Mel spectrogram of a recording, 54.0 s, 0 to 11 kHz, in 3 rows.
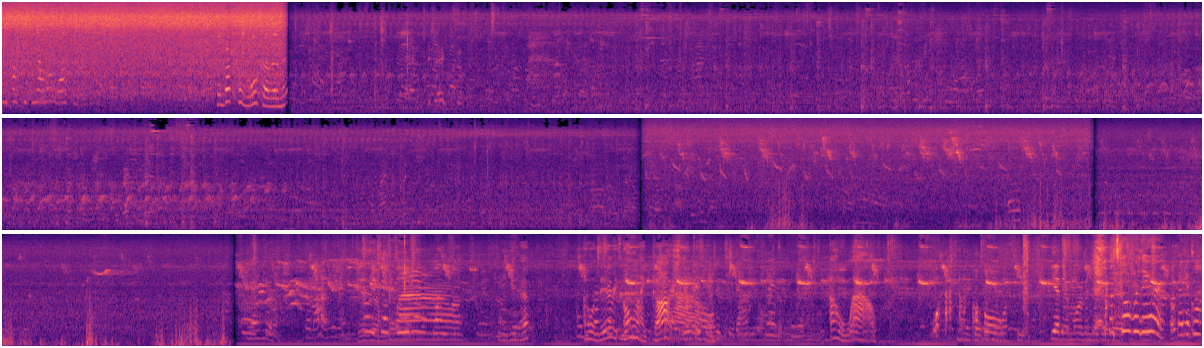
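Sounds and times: outdoor noise: 0.0s - 54.0s
people talking indistinctly: 3.2s - 4.3s, 39.5s - 54.0s
small birds chirping: 3.2s - 38.5s, 39.5s - 54.0s.

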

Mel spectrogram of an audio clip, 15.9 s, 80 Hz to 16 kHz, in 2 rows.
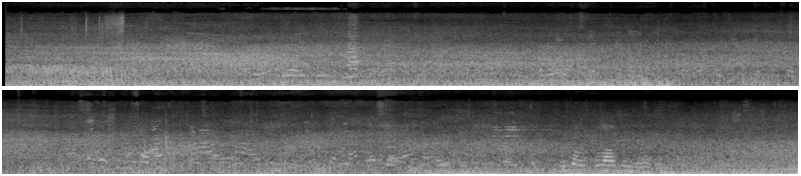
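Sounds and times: heavy low rumble: 0.0s - 15.9s
hubbub of voices: 0.0s - 15.9s
road traffic passing: 0.0s - 15.9s.

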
